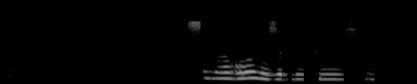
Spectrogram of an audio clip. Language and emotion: Russian, sad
